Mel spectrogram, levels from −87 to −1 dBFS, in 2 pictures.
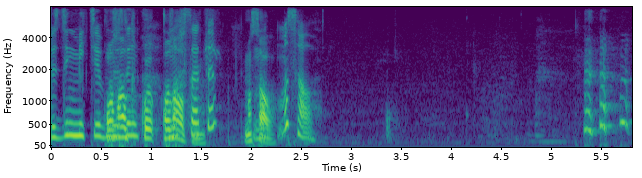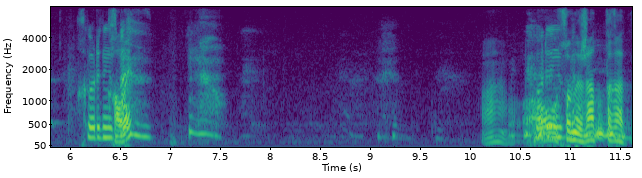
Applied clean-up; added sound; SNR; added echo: none; none; none; none.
